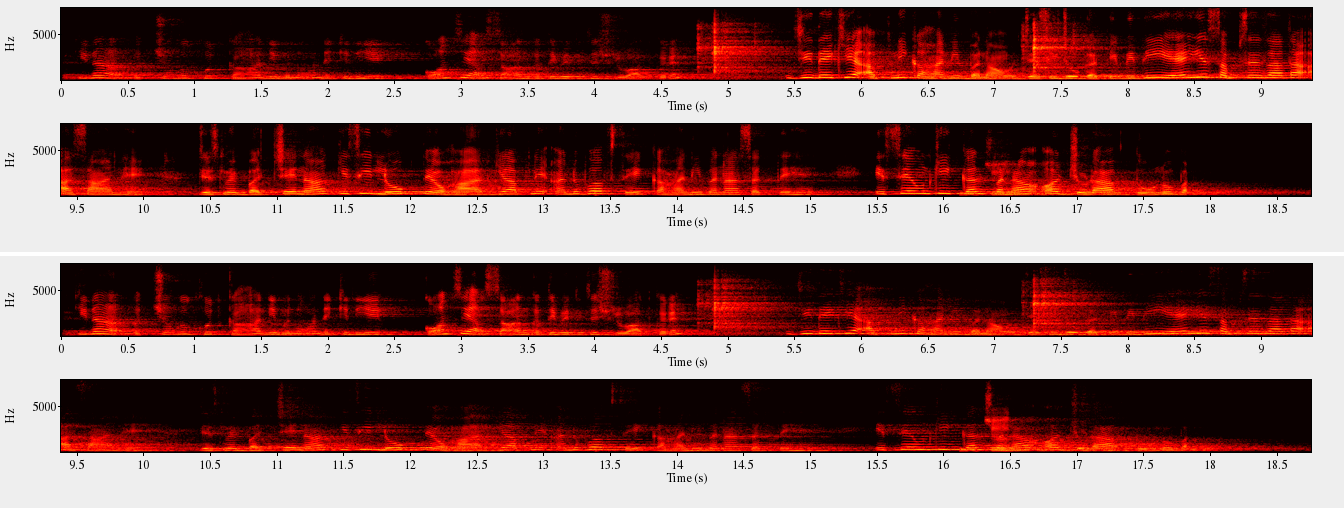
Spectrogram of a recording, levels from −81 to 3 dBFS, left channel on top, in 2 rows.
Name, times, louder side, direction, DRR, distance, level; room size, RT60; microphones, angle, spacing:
voice 1, 0.1-4.7 16.1-16.5, right 3 dB, 35° right, 10 dB, 0.5 m, -36 dB
sound 1, 3.0-4.2 4.8-6.4 7.2-8.8, left 4 dB, 25° left, 1.1 m, -43 dB
voice 2, 5.4-15.1 15.5-17.8, left 5 dB, 70° left, 12 dB, 0.5 m, -31 dB
12.0 x 9.9 x 4.7 m, 2.4 s
head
